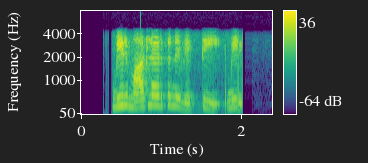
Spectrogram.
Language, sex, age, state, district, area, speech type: Telugu, female, 30-45, Telangana, Peddapalli, urban, conversation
